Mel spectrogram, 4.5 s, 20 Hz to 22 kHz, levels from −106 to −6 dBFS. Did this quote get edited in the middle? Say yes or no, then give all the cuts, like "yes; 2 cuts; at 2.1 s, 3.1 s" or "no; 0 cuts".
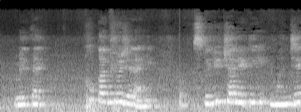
yes; 1 cut; at 2.7 s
